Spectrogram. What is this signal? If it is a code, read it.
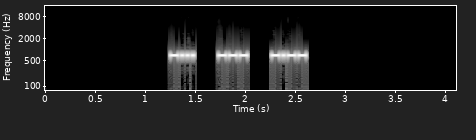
Morse code, heard as a keyed tone, about 46 wpm, spaced as for 25 wpm, 700 Hz. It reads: BOY
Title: 3x Character Spacing - Top 300 Words - 45wpm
